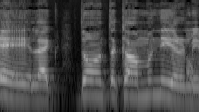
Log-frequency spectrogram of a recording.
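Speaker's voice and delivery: fake Jamaican accent, very high and loud. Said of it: "you're doing Jamaican".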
